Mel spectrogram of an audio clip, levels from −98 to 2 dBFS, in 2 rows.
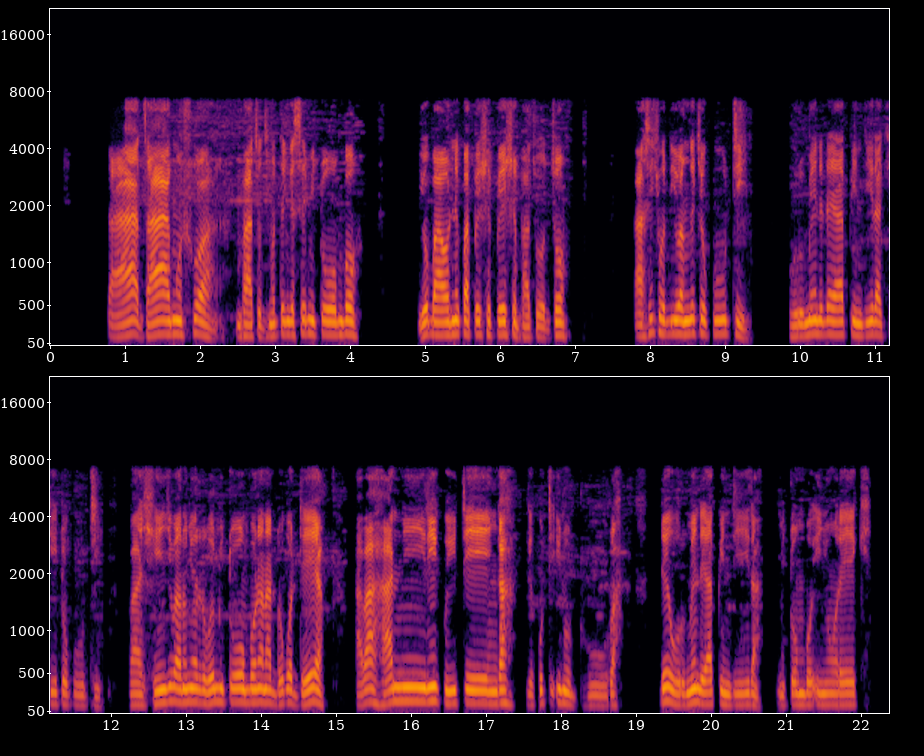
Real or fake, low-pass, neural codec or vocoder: real; 7.2 kHz; none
